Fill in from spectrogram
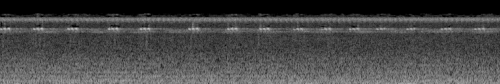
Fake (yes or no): no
